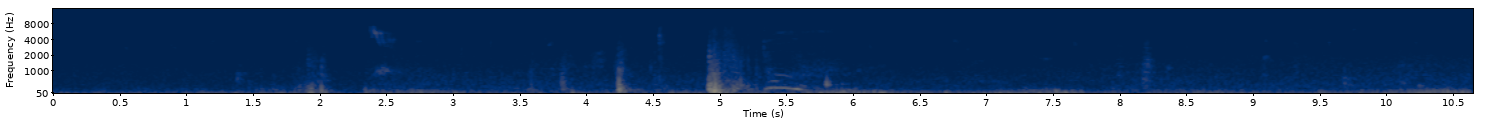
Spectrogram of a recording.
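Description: A few dull thumps over a low wind rumble on the microphone, the loudest about five seconds in: a body landing on a thin mattress laid on grass after a front flip.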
